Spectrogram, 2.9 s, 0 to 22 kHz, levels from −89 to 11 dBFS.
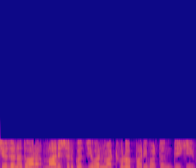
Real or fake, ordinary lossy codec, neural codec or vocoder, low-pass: real; none; none; 3.6 kHz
